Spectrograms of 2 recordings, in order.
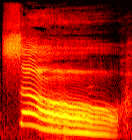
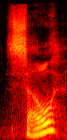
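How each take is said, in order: First: It sounds disgusted and repelled. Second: It sounds expectant, as if awaiting more. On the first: Something gross has just happened to the speaker. "Say it like a baby just threw up on you" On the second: The speaker is waiting for the other person to finish. "say it like you're waiting for me to finish a sentence"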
